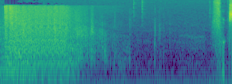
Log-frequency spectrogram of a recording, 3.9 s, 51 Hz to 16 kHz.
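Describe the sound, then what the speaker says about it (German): Gunfire in Counter-Strike on the de_train map during a professional Natus Vincere vs. place2play match: a loud burst of shots fades into quieter clicks and a sharp report at the end. "Neo hatte zumindest schon mal einen Schuss abgefeuert"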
